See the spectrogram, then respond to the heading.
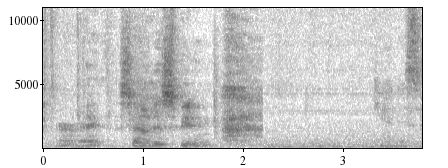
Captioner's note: suspira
